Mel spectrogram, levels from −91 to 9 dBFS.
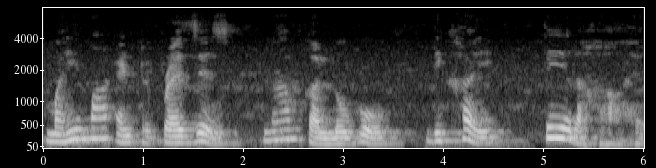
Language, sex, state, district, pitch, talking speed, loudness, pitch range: Hindi, male, Rajasthan, Bikaner, 140 Hz, 90 wpm, -16 LUFS, 115-180 Hz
